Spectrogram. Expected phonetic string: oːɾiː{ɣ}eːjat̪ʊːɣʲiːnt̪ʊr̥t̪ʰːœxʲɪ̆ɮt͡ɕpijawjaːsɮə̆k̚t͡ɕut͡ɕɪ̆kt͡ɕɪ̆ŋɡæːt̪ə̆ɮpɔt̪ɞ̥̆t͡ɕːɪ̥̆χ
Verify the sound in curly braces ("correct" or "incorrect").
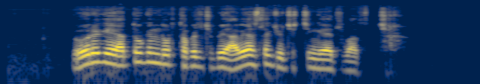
correct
